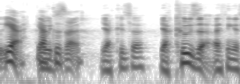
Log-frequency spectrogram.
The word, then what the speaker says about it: Yakuza: No extra accent on the ku. Yeah, Yakuza.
